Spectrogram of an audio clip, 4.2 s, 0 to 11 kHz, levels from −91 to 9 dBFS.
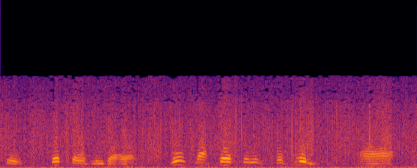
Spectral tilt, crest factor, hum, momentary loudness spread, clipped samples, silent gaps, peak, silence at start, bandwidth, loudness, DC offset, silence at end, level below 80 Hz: -5 dB/octave; 18 dB; none; 8 LU; under 0.1%; none; -4 dBFS; 0 s; 6.4 kHz; -22 LUFS; 1%; 0 s; -36 dBFS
